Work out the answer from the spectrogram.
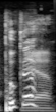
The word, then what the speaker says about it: Puka: Yeah, Puka.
